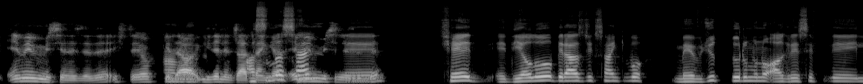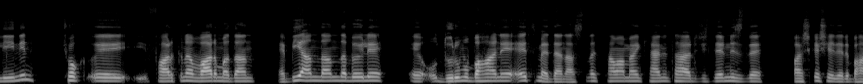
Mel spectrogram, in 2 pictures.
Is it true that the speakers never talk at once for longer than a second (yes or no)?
no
